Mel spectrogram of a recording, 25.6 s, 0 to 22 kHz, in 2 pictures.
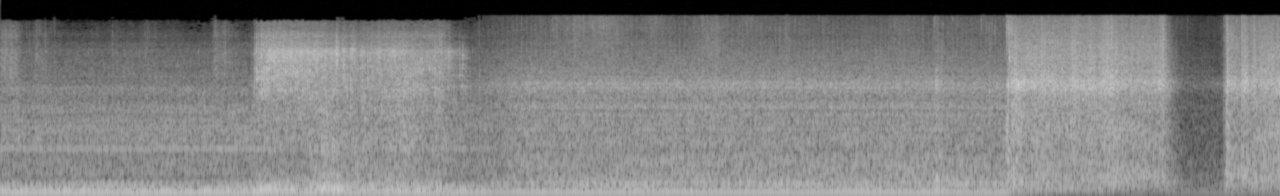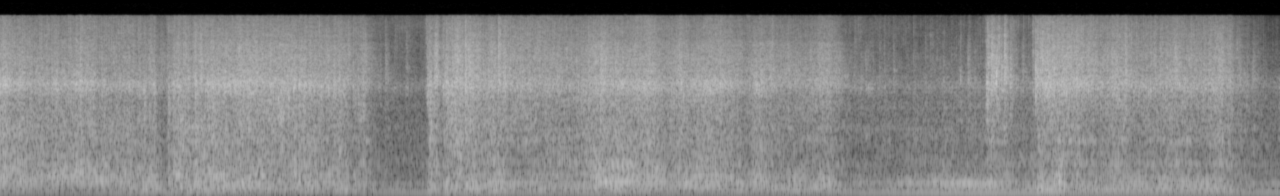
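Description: A John Deere 2038R compact tractor drives a Frontier WC1105 three-point PTO wood chipper, which runs steadily as pine branches are fed in and chipped. The sound breaks off briefly a couple of times in the middle.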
